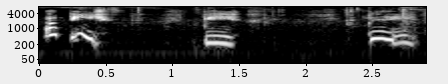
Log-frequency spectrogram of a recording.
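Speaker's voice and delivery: sudden high squeal at a bee; startled squeal. Real, not acted. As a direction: jump and squeak in fright.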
